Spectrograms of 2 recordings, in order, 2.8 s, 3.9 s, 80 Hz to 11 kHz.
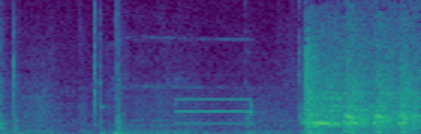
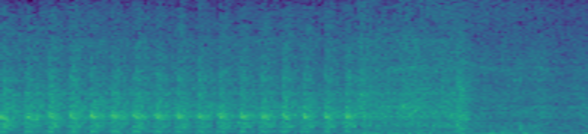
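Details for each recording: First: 2004 Subaru Legacy Outback wagon after in-tank fuel pump filter replacement and priming: a few quiet clicks, short pump hum, then the engine catches cleanly into a smooth idle; healthy start. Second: 2004 Subaru Legacy Outback wagon, fuel pump fuse pulled to depressurize fuel before in-tank fuel filter change: starter cranks steadily about 3.5 turns a second, engine fires briefly then dies; fuel depressurized.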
